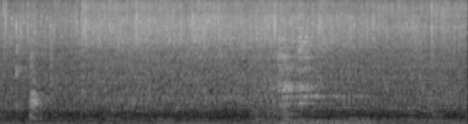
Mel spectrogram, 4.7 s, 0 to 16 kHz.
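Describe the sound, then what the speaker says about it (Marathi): Finely grated coconut roasting in a hot pan, a steady dense sizzle and crackle like rain, close and even, with a faint stir or two and no talking. "1 चमचा असं बारीक खोबरं किसून घेतलंय बघा, ते पण टाकून भाजूया।"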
